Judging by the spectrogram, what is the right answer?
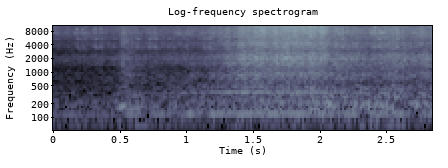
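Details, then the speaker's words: Worn rooftop kitchen exhaust fan: uneven knocking rattle three to four times a second over the fan hum, from a loose blower pulley slapping its shaft; it ran fine with the belt off, though dry bearings were first suspected. "it sounds horrible, honestly. I pulled the belt off and ran it. It runs fine. It sounds like the bearings are dry."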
